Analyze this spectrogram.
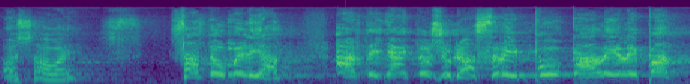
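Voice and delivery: high, shouted sermon climax; preaching at full force. Acted. Pastor to congregation, shouting sermon climax.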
